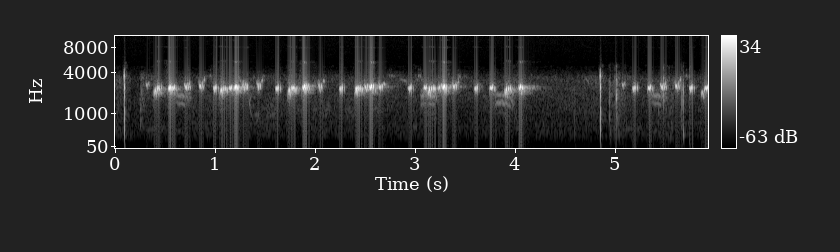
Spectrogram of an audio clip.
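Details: Calls of a female quail, known locally as batair, in the karak style: quick bursts of short chirps, several per second, a brief pause near the end, then more chirps and a sharp knock.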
